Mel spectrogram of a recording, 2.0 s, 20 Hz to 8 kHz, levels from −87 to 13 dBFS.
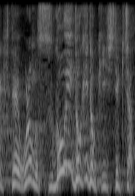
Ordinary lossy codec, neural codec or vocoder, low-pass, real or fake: none; none; 7.2 kHz; real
